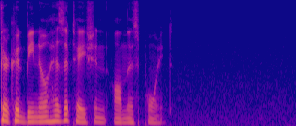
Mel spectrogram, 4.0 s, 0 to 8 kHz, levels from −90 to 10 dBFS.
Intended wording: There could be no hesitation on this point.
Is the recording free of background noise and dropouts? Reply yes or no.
yes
